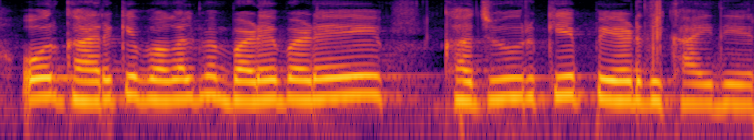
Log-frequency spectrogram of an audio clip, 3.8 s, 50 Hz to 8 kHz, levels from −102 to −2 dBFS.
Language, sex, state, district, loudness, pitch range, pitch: Hindi, female, Maharashtra, Sindhudurg, -21 LUFS, 215-245 Hz, 225 Hz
